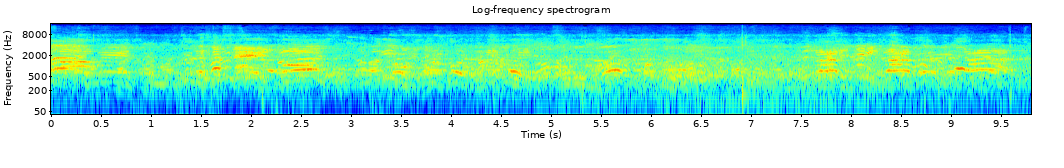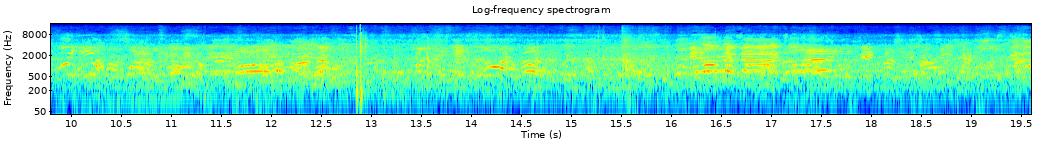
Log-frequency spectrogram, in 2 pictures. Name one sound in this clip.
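Young men shout to each other outdoors across an open pitch.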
